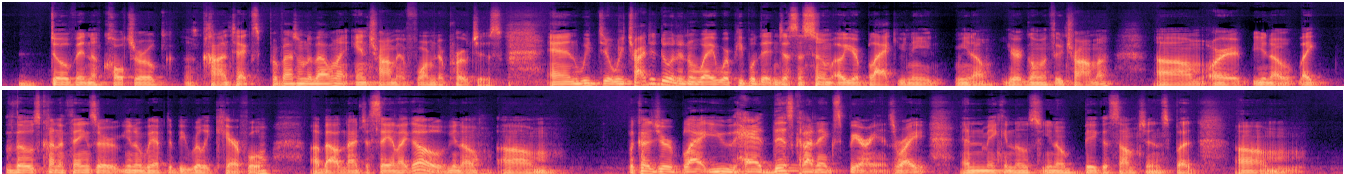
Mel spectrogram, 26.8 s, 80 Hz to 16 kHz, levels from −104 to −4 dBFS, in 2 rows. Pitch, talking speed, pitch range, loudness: 80 Hz, 190 wpm, 75-95 Hz, -22 LUFS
